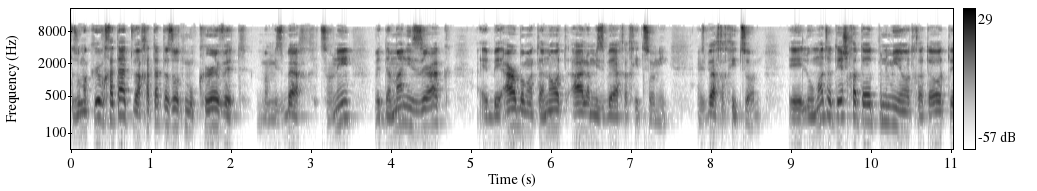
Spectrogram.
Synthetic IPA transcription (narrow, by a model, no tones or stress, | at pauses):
azumakʁivχatatveaχatatazo̞tmukʁe̞ve̞tbemisbe̞aχḁχi̥t͡so̞ni | vedamanizʁak | beʔaʁbamatano̞talamisbe̞aχaχit͡so̞nḭ | amisbe̞aχaχit͡so̞̰n | leumatzo̞t̪jeʃχatao̞t̪̚pnimijo̞tχatao̞t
